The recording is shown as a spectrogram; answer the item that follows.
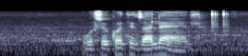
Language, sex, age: Tsonga, male, 18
